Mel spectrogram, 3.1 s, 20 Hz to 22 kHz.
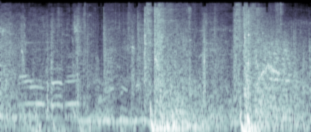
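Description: Shotgun blasts in Outer Worlds 2: several heavy booming shots spaced about a second apart, loud and punchy, with game sounds in between.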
